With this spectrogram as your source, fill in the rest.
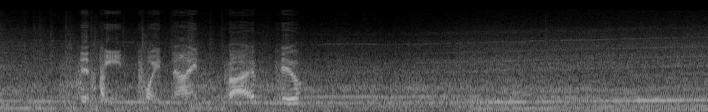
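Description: A race car engine drones steadily.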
